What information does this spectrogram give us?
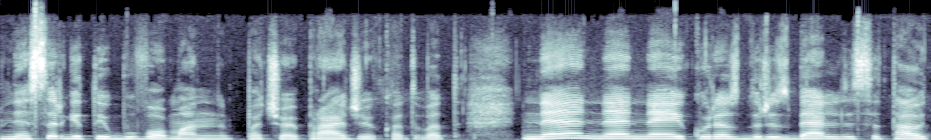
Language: Lithuanian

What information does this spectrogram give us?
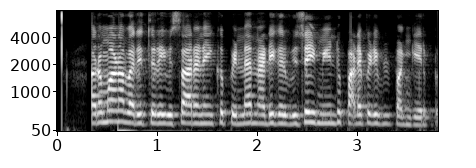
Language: Tamil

